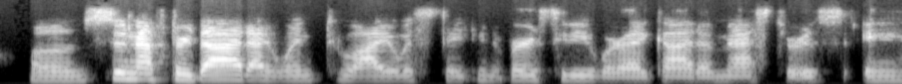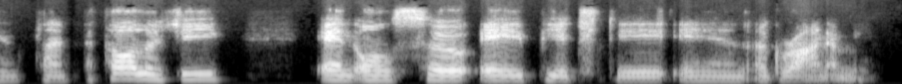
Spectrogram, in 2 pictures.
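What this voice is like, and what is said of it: Costa Rican Spanish-accented English. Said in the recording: “I am originally from Costa Rica, in case you were wondering about the accent.”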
